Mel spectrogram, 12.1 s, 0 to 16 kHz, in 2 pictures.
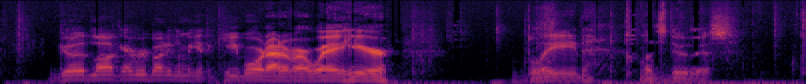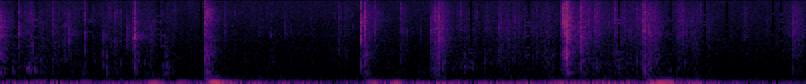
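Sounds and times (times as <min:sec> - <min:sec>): sharp crackles: 0:03.0 - 0:12.0
shrink wrap tearing and crinkling: 0:03.1 - 0:12.0.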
